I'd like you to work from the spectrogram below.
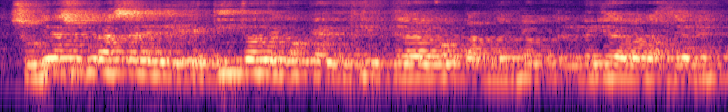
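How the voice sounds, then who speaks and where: A man giving a church testimony, telling his story with animated, acted-out dialogue. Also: high voice, fast talker, crowd noise. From Spain. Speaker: guest speaker giving testimony. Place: large church hall. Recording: echoey church hall from far off, faint hiss.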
